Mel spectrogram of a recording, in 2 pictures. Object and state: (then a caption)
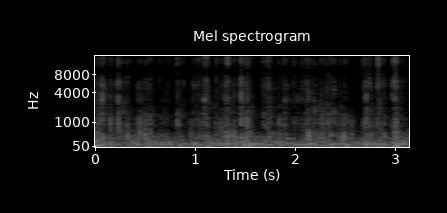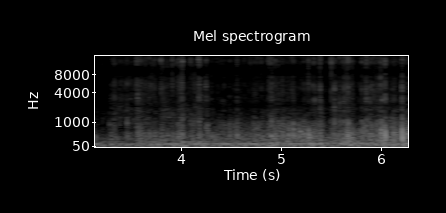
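Sequin-covered fabric pillow. Fingertips and nails rapidly scratch the rows of a silver sequin cushion, a sequin-covered fabric pillow. The result is a quiet, steady stream of dense crinkly scratching and tiny dry clicks, weighted toward the low end and growing slightly louder near the end.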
